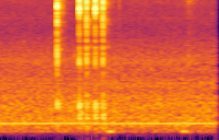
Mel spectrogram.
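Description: A quick cluster of about five sharp clicks from the computer's mouse or keys, just over half a second in, over a faint steady background hum.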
